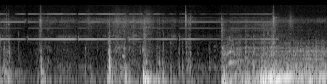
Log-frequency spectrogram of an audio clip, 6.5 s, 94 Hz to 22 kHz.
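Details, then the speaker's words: 2005 Mazda RX-8 cold start after sitting about a day and a half, following earlier rough idle, flashing cel and white smoke: quick catch and steady idle with no roughness or vibration; owner suspects coils, coolant seal leak doubted. "as you see it start off right away and today I'm not getting a rough idle no vibrations"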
